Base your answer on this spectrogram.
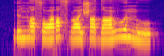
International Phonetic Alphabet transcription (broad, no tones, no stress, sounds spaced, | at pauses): ɾ y ɲ ɛ sˤ u ə̯ ɾ ɛ sˤ ɡ œ ɪ̯ ʃ u dˤ u ɪ̯ v u ə̯ n u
